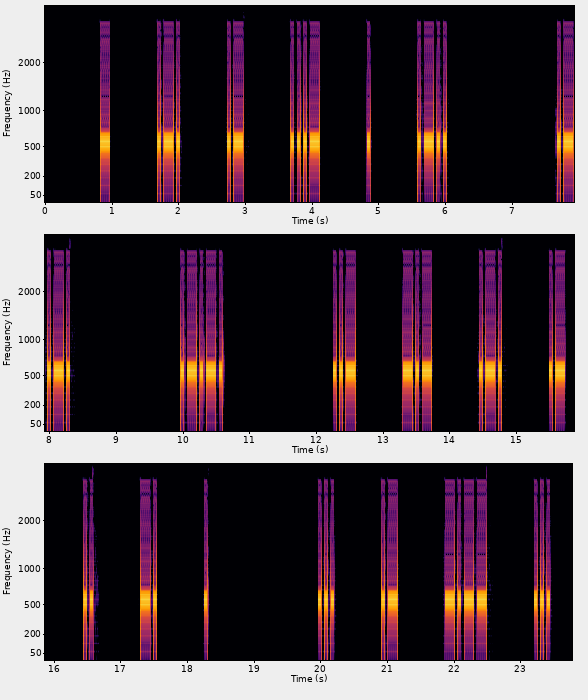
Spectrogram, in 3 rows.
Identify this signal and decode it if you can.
Morse code, heard as a keyed tone, about 25 wpm, spaced as for 10 wpm, 550 Hz. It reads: TRAVEL <AR> <AR> UKRAINE SAYS
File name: podcast / News headlines-1x-25x10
